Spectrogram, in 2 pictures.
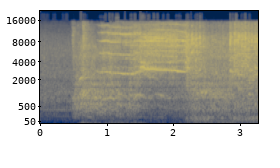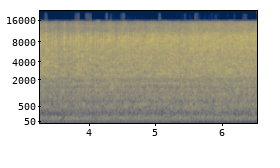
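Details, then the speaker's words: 1923 Seagrave 1000 cid six-cylinder fire-truck engine, firing order 1-4-2-6-3-5, sat outside for years after a fire, first start fed from a temporary tank with a Nissan coil, on choke: runs loud and ragged with uneven firing; fuel leak and timing off. "Pretty exciting, huh? Still got some problems. It's okay. We're going to work it out."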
